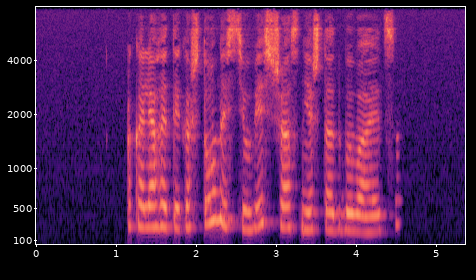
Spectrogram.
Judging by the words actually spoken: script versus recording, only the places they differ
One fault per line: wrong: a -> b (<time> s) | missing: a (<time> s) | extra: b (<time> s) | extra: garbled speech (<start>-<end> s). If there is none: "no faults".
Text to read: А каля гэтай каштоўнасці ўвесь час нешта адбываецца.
no faults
